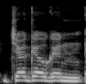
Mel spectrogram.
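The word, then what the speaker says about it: Joe Gilgun: But she's in that, and you've also got, is it Joe Gilgan? I think that's how you say it. – Yeah, Joe Gilgan, who is, it's actually his show.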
